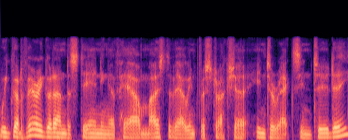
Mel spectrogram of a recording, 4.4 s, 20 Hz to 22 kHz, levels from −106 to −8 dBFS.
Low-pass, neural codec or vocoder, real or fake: 7.2 kHz; none; real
